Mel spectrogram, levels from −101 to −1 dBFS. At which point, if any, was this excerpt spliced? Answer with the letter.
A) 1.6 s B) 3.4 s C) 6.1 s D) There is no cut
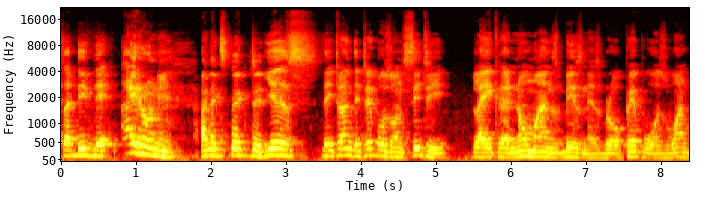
D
